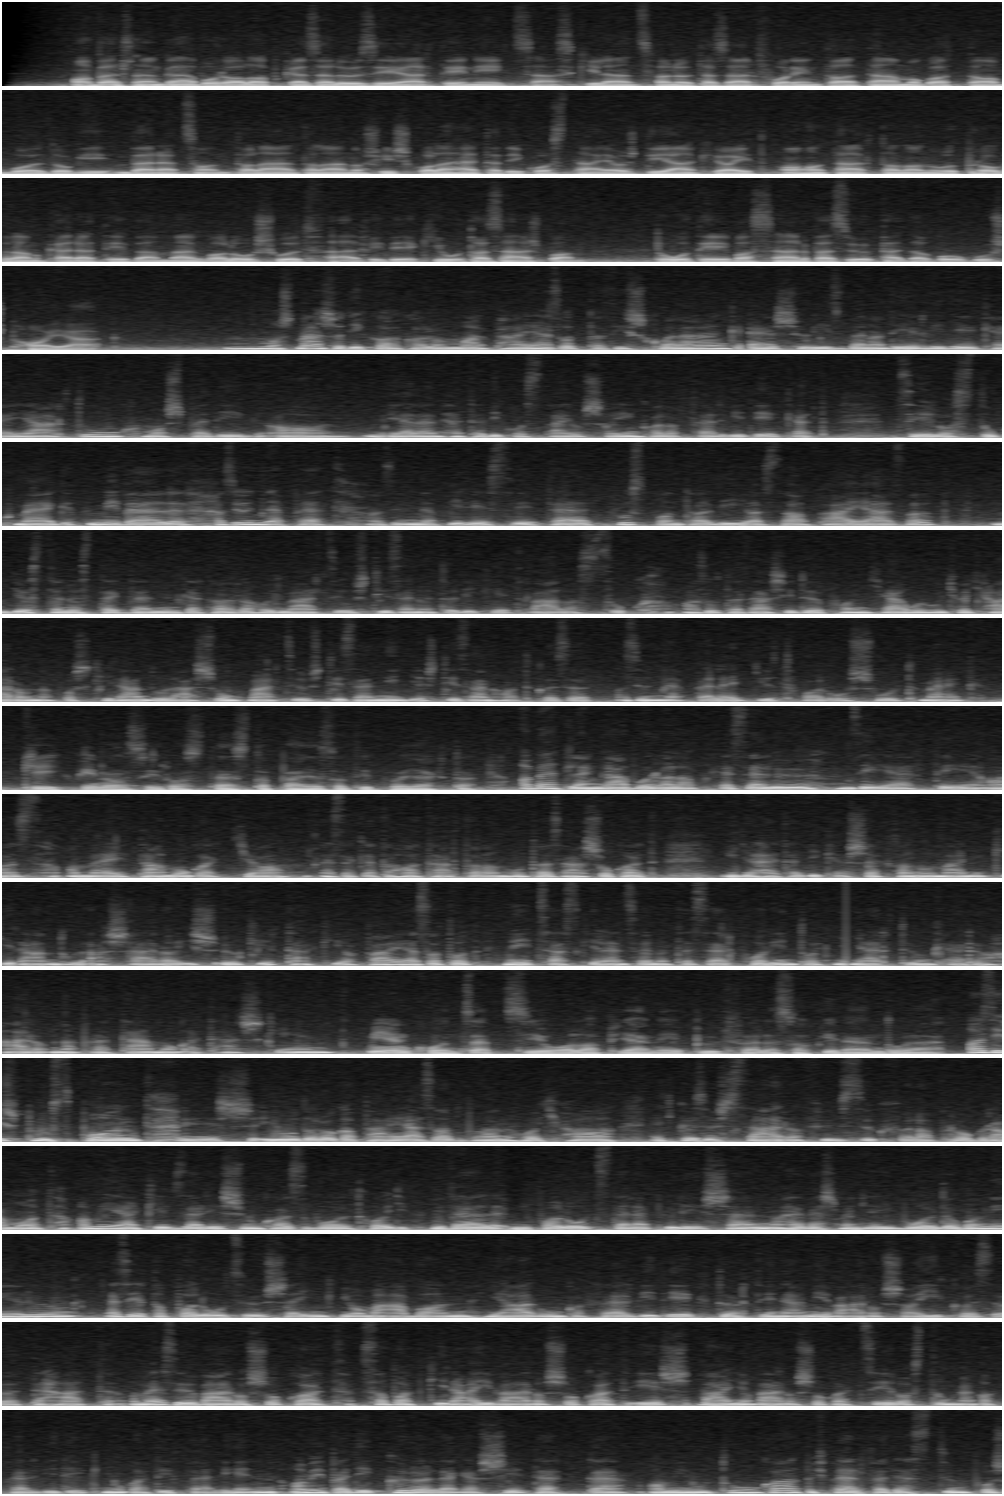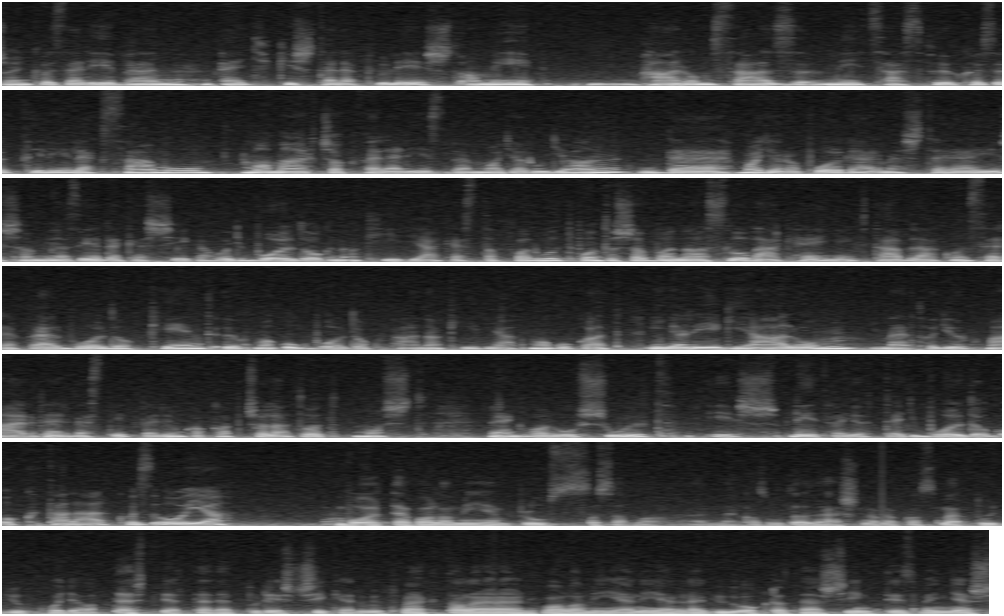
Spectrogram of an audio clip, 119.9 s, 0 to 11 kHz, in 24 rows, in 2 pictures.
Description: radioriport_fel.mp3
